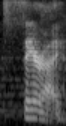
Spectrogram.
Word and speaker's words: Sarai: I say it s Sarai is that right uh Sarai Sarai Sarai that's right I had to listen to the pronunciation of that name too over again cuz I have a friend that spells it the same and she pronounces it SAR and so I keep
